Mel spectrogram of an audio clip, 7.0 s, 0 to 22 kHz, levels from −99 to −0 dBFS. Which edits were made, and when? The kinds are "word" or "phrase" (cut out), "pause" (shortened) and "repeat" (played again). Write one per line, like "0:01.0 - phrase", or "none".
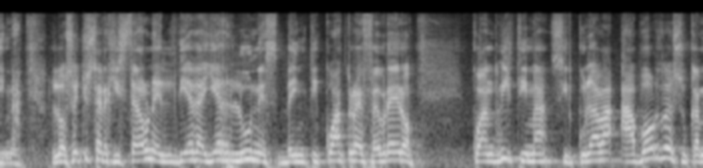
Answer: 0:05.0 - word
